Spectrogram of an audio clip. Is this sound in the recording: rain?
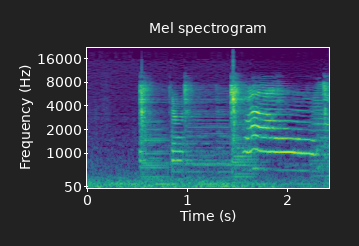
no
